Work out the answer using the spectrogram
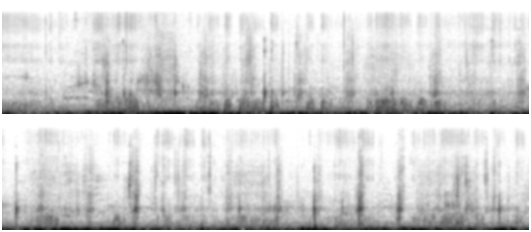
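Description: A bite into a thick, soft-baked cookie, then chewing with many small crunchy crackles and clicks.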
